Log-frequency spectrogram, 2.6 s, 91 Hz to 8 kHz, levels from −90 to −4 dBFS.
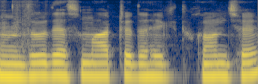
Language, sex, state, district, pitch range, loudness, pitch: Maithili, male, Bihar, Begusarai, 135-145 Hz, -16 LUFS, 140 Hz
